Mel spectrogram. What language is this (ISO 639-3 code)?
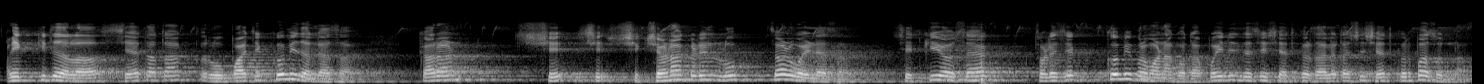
kok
